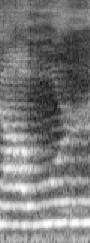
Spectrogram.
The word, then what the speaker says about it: hour: I will say it half an hour ago. Okay? So I told you before that this R is not pronounced. Yeah, when I say 1 hour, in British English, this will be a silent letter.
